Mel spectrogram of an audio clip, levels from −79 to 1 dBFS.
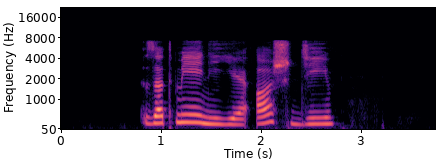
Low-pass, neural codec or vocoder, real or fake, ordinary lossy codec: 7.2 kHz; codec, 16 kHz, 2 kbps, X-Codec, WavLM features, trained on Multilingual LibriSpeech; fake; MP3, 64 kbps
